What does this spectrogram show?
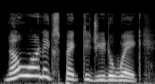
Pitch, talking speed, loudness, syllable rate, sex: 215 Hz, 230 wpm, -15 LUFS, 6.2 syllables/s, male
